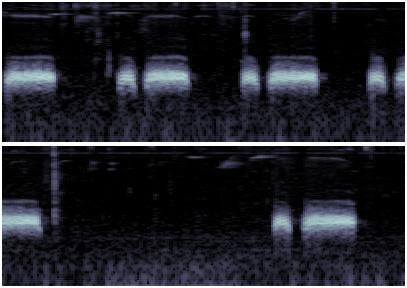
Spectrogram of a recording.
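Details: Spotted dove song, a recording played to lure other doves into calling: pairs of a short coo followed by a longer rolling coo, repeated in a steady rhythm with a quiet pause near the end.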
